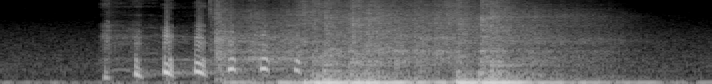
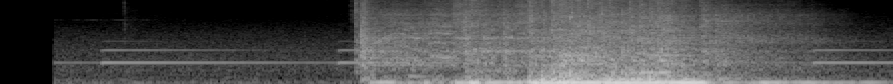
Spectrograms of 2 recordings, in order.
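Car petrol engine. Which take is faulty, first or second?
first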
